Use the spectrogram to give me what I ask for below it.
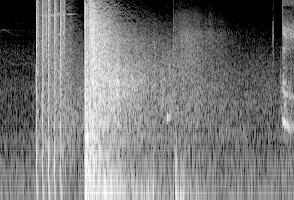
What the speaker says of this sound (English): How's the artillery going up there, boys?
